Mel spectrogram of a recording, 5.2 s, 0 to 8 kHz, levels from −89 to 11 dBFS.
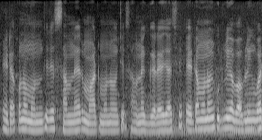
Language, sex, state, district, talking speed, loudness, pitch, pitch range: Bengali, male, West Bengal, Purulia, 195 wpm, -18 LUFS, 145 Hz, 135-160 Hz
